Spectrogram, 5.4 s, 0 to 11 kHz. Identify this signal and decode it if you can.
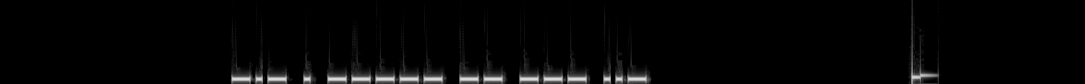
Morse code, heard as a keyed tone, about 40 wpm, 700 Hz. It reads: KE0MOU
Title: USA Call Signs - 6 Characters - 3x Character Spacing - 40wpm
